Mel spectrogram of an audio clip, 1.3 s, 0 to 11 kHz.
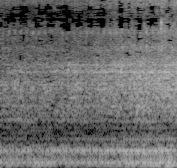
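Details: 2015 Toro Recycler 22-inch mower after auto governor/oil slinger replacement (idle had been stuck wide open), refilled with oil, still smoking off cleaner; steady, even drone at constant speed without surging, running exactly as it should.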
